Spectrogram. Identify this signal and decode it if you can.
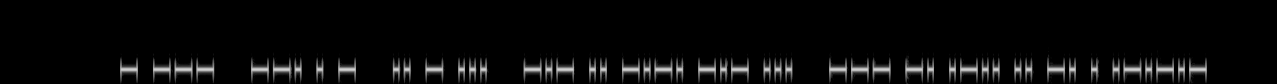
Morse code, heard as a keyed tone, about 22 wpm, 700 Hz. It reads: TO GET ITS KICKS ONLINE.
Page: morse-code-ninja-practice-22wpm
